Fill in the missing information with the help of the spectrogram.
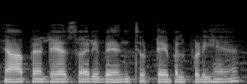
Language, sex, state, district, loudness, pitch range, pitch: Hindi, male, Uttar Pradesh, Saharanpur, -20 LUFS, 115-120 Hz, 120 Hz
